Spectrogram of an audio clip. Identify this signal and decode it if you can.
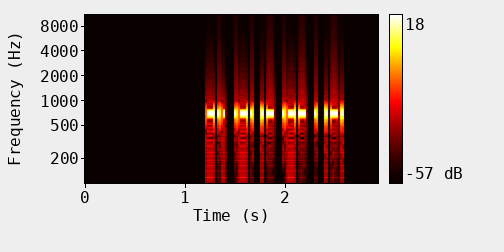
Morse code, heard as a keyed tone, about 46 wpm, 700 Hz. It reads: DRAWER
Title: Six Letter Words - 45wpm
